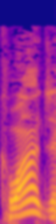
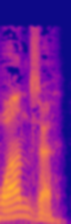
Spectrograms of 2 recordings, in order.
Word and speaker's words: Kwanzaa: That's because the reason she mispronounced Kwanzaa and called it what'd you call it? – Schwanza.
